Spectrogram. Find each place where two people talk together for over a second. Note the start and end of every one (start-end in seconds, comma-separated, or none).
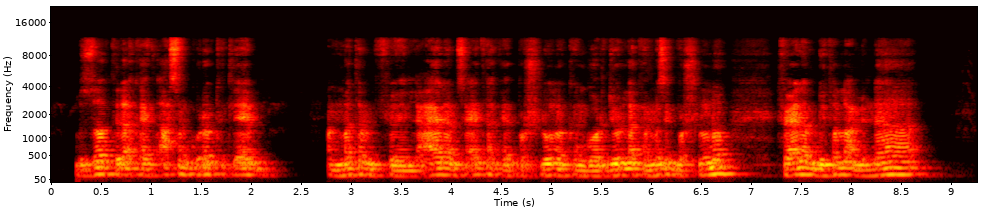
none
